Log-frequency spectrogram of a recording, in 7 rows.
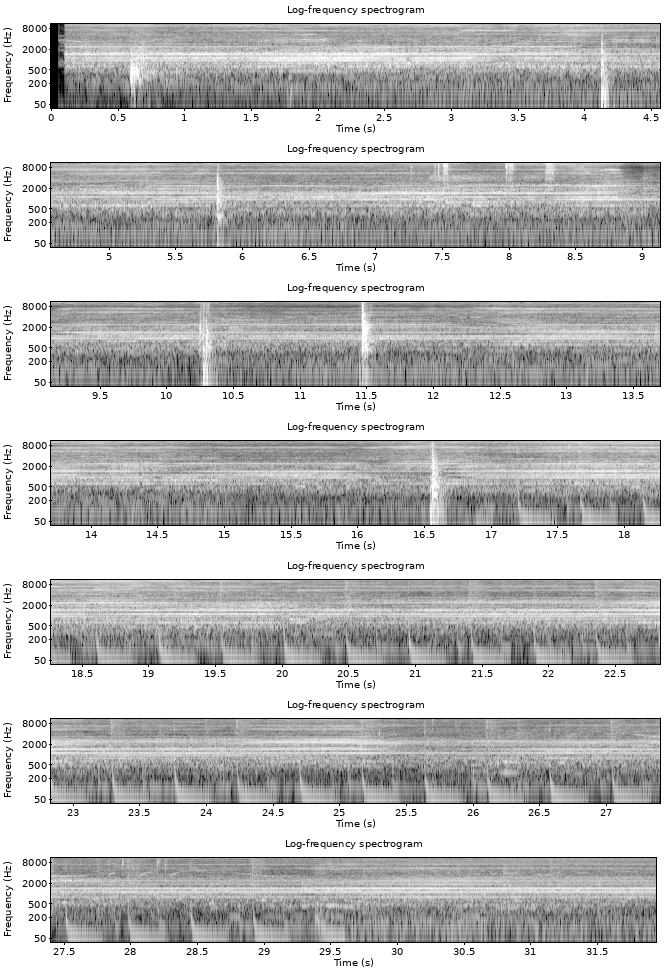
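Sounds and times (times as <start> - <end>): low pulsing: 0.1 - 31.9
small electric motor buzzing hum: 0.1 - 31.9.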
